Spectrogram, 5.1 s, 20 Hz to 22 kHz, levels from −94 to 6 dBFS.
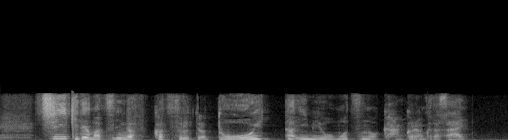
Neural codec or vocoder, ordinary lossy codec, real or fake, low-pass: none; AAC, 32 kbps; real; 7.2 kHz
